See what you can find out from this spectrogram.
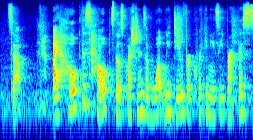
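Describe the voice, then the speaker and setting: Background noise is noticeable while this woman talks with ordinary pitch variation. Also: medium pitch for a woman, moderate pace. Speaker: health coach. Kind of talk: casual tutorial.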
